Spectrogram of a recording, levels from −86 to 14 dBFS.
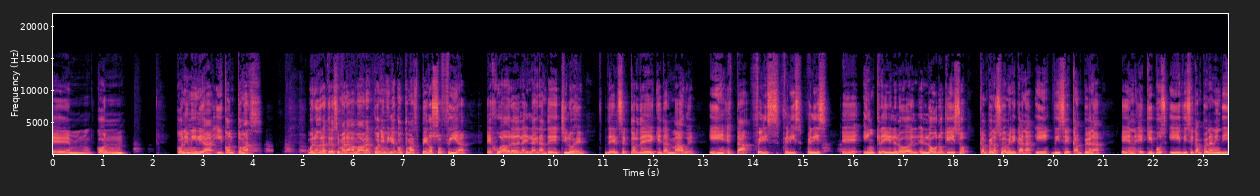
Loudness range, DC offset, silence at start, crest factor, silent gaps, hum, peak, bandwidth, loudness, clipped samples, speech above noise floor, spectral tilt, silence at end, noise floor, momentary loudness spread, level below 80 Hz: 2 LU; under 0.1%; 0 s; 14 dB; 2.41-2.49 s, 13.09-13.13 s; none; -2 dBFS; 16 kHz; -15 LUFS; under 0.1%; 35 dB; -3.5 dB/octave; 0 s; -50 dBFS; 7 LU; -58 dBFS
